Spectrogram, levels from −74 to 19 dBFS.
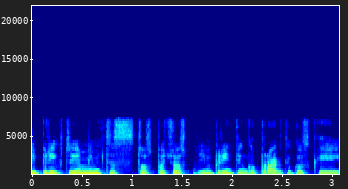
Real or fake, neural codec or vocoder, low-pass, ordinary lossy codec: real; none; 7.2 kHz; Opus, 64 kbps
